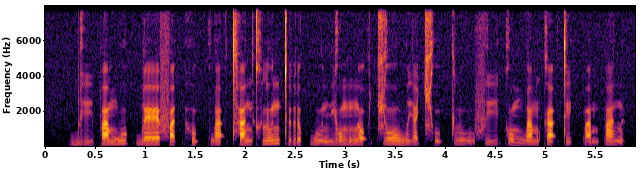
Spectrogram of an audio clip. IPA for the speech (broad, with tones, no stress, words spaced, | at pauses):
biː˨˩pa˦˥mwu˥˩k̚ bɛː˦˥ fa˨˩t̚hu˥˩ʔ kwa˨˩ʔtʰa˧nkʰlu˥˩n tro˦˥k̚wu˩˦n jo˥˩mnɔ˥˩ʔ t͡ɕoː˥˩ wi˨˩a̯t͡ɕʰu˨˩ʔ kluː˩˦fiː˧ko˧m wa˧mka˦˥ʔti˨˩t̚pa˩˦m pa˧n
